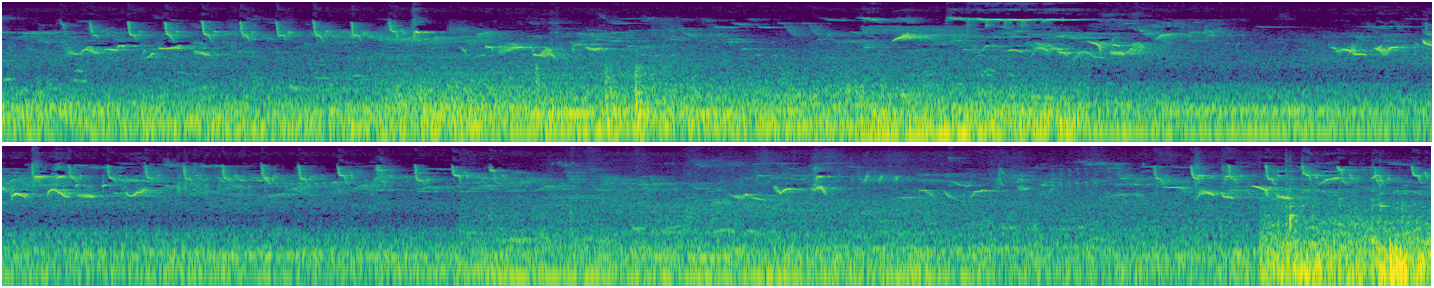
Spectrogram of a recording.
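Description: Outdoor ambience of many birds chirping and calling, with quick runs of repeated high notes, over a steady low background rumble.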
